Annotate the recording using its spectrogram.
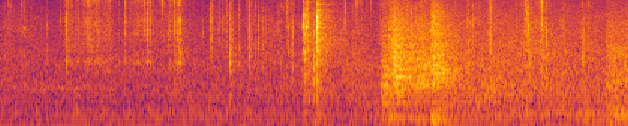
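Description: Metal scrapes against grilled fish.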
